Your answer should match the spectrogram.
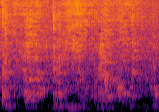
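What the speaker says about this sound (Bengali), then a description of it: "এখানে আমি আরও কিছুটা নাড়াচাড়া করে নেব।" A spoon stirs thick masala that has cooked down until the oil separates in a pan, making soft scraping and gentle sizzling in a continuous, fairly quiet stream.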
